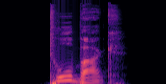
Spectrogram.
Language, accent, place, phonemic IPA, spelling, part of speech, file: German, Germany, Berlin, /ˈtoːbak/, Tobak, noun, De-Tobak.ogg
- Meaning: alternative form of Tabak (“tobacco”)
